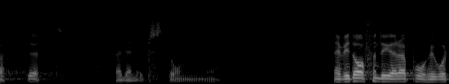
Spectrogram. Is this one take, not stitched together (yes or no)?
no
